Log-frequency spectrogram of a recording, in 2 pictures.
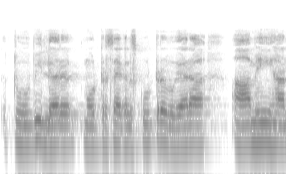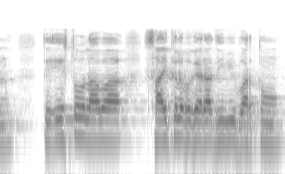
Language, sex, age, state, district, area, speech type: Punjabi, male, 45-60, Punjab, Shaheed Bhagat Singh Nagar, urban, spontaneous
